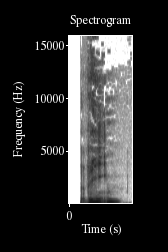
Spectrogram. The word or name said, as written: rim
